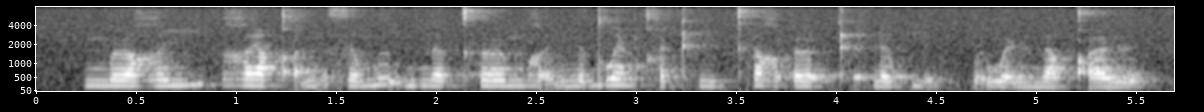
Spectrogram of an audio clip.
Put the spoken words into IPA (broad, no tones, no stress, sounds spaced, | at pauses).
m ə˞ ʁ i | ʁ e qʼ ə̰ n ə̰ s ə m l ḭ d n ɜ kʰ ə˞ m ʁ ḛ n ə d w ɜ ɳ qʰ ə ʈʰ i kʰ ə ʁ ʔ ə˞ ʔ ʈʰ ə̰ ʔ ɳ ə p j ḛ t p ə̰ w ə˞ ɳ n ɜ qʼ ʏ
